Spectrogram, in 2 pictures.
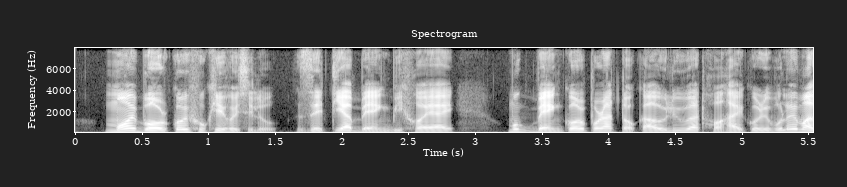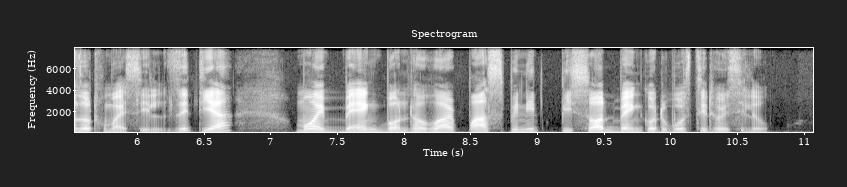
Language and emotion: Assamese, happy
